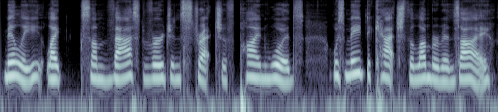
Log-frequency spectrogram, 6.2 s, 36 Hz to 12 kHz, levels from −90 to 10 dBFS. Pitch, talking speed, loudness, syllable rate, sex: 205 Hz, 155 wpm, -16 LUFS, 3.7 syllables/s, female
